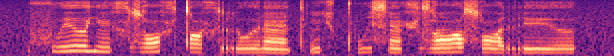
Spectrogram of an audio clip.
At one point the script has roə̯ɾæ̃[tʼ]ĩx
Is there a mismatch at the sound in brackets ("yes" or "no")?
no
